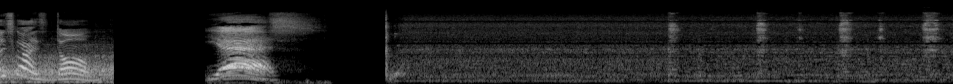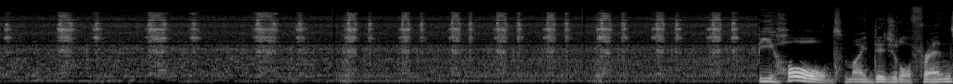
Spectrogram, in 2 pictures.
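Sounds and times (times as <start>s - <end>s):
grinding machine running: 3.9s - 17.1s
grinder wheel passing over steel: 5.5s - 17.1s.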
